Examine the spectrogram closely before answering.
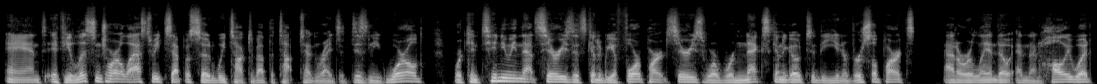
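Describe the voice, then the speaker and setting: Chatty male podcast host, voice deepened by a cough. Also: quick pace, vocal fry, hardly any pauses, no room sound, studio quality. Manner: upbeat, chatty, repetitive phrasing. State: recovering from illness, lingering cough deepening his voice. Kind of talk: solo podcast talk.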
